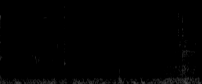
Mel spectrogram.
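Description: Near silence, with a few faint small clicks of a metal watch-hand remover working under the hands of a wristwatch.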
